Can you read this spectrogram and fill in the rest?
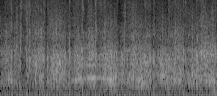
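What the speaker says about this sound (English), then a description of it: "Everyone who wants trivia, clap." A theater audience at a live Halloween horror show at The Parkway Theater claps together, a dense, continuous patter of many hands lasting a couple of seconds.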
